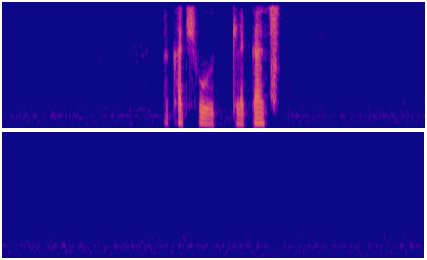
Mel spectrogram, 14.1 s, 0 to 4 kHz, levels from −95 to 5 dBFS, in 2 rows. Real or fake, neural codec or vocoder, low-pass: real; none; 3.6 kHz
